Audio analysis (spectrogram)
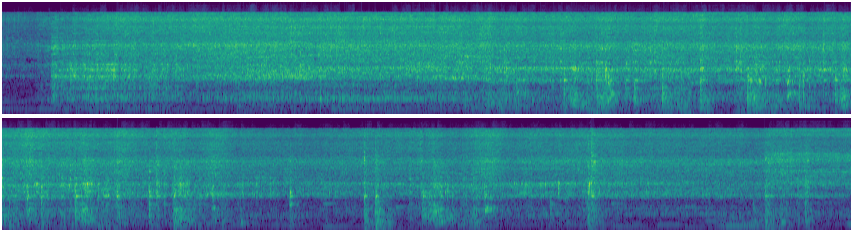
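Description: Breakfast ingredients for a village-style desi meal are mixed and cooked together in a pan, giving a steady sizzle with repeated scraping stir strokes and clinks close up, with no talking.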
